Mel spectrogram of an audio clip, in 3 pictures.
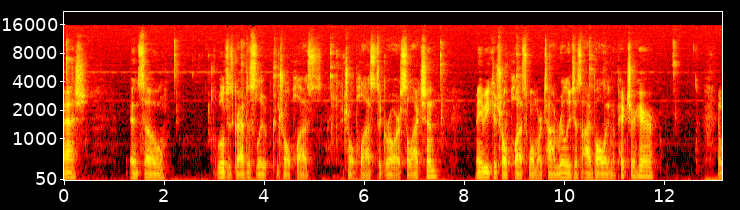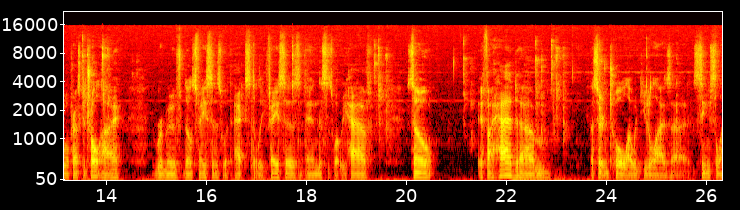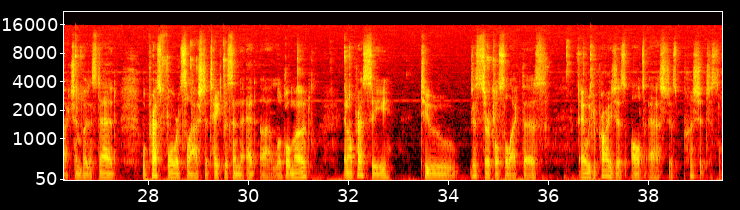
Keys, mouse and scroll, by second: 0.0 3, 0.2 middle click, 0.4-1.7 scroll up 1, 1.7 middle click, 2.0-2.5 scroll up 2, 2.5 alt+click, 4.6 ctrl+KP_Add, 5.6 KP_Add, 6.0 scroll down 1, 6.4 middle click, 8.6 ctrl+KP_Enter, 9.0 ctrl+KP_Add, 9.9 scroll down 1, 10.4 shift+scroll down 1, 10.6 shift+middle click, 11.2 scroll up 1, 11.5 middle click, 13.5 i, 13.9 x, 14.5 click, 14.9 middle click, 15.9 middle click, 17.5 scroll up 2, 17.8 shift+middle click, 18.3 scroll up 1, 19.0 middle click, 19.4 alt+z, 19.9 middle click, 20.8 scroll up 1, 21.1 2, 21.5 click, 22.5 KP_Divide, 22.9 alt+z, 23.3 middle click, 23.8 3, 26.5 c, 26.8-28.0 scroll down 1, 28.0 scroll up 1, 28.2 Escape, 30.5 middle click, 31.9 c, 32.0-32.5 scroll down 1, 32.5-33.1 scroll up 1, 33.1 click, 34.7 Escape, 35.0 middle click, 35.8 KP_Divide, 36.3 alt+KP_Divide, 36.5 alt+s, 39.2 shift+click.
